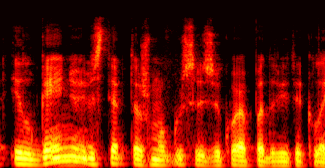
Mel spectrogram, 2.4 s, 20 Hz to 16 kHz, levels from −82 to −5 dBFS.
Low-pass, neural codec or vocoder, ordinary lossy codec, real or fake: 10.8 kHz; none; MP3, 96 kbps; real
